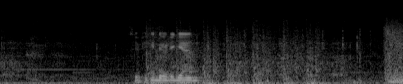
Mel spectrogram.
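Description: A sniper rifle fires a sharp shot.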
